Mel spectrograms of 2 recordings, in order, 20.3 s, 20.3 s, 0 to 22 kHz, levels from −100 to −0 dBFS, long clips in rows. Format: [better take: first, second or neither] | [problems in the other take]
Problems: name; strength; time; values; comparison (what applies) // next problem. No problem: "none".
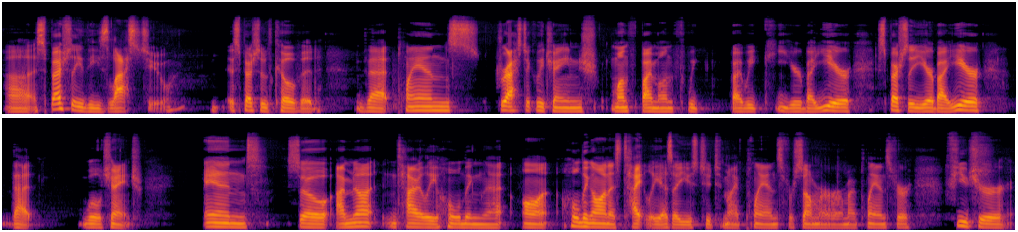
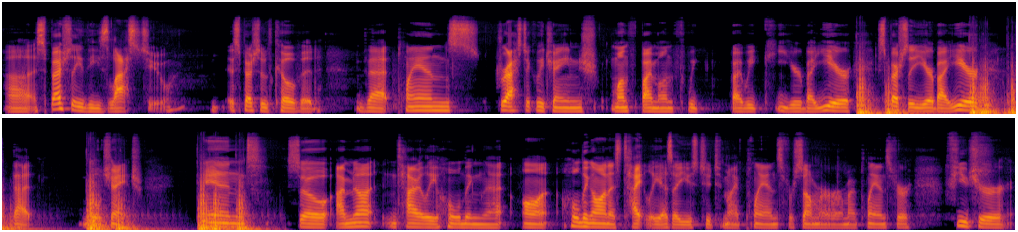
first | door banging; loud; from 8.5 to 13 s; peak 3 dB above the speech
